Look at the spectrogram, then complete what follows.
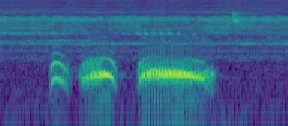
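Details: Spotted dove call used to lure and provoke rivals: a soft short coo, a rising mellow note and a drawn-out steady coo, one phrase with silence around it.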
